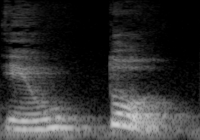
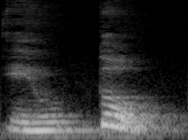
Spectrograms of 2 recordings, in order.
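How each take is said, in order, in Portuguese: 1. O verbo é encurtado para uma sílaba. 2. O verbo é encurtado para uma sílaba.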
